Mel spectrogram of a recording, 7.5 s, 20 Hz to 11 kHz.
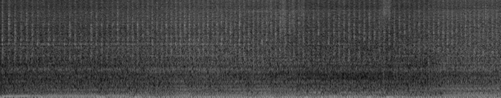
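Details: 1962 Ford Galaxie V8 that sat over 20 years, driving on gravel: steady deep rumble with no knocks, misses or stumbles. Running pretty good, pulling smoothly.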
